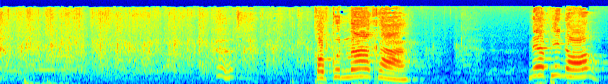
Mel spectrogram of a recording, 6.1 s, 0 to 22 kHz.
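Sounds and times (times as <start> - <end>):
audience applauding performers: 0.0 - 4.8
speech: 3.2 - 4.2, 5.3 - 6.0.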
